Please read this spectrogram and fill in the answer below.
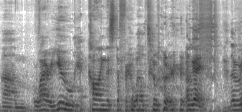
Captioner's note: laughs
